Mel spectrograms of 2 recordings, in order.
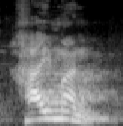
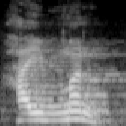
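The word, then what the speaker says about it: hymn: हाइमन, ठीक है, इसको हाइमन, हाइमन पढ़ते हैं लोग जो कि गलत साउंड है, इसका सही साउंड होगा हाइम।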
